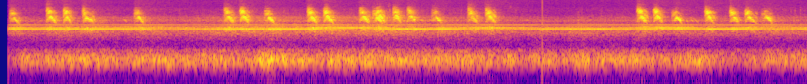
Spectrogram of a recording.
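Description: A bird calling in quick runs of short, shrill, downward-slurred chirps, several runs over the few seconds. Under it run a steady high whine and a low rumble.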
